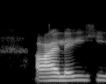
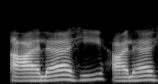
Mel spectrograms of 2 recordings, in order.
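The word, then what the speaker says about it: عليه: When attached to a pronoun, ila and ala are pronounced with a ya. For example, so that we add a ya with it, alayhi or ilayka. Instead of alahi, it flows better to have a ya there, alayhi, and ilaka, ilayka.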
